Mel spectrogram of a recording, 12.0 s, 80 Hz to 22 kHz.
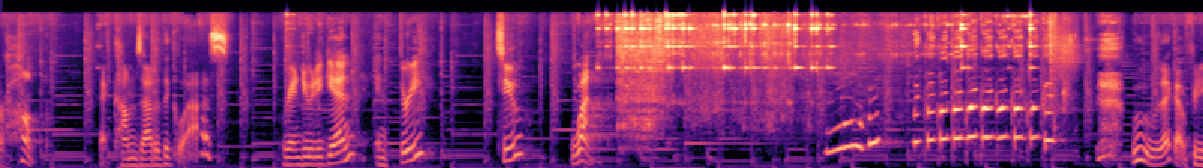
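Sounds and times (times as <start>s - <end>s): light background music: 0.0s - 12.0s
metal ball chain rattling: 5.9s - 10.7s.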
